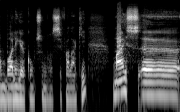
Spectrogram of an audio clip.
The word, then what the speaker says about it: Bollinger: E o nome certo é esse mesmo, Bollinger, e não Bollinger, como se falar aqui,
